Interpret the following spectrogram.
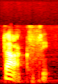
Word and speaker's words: táxi: e aí vamos pronunciar taxi taxi taxi e um táxi esses x da palavra taxi tem dois sons nele existem dois som som de u um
